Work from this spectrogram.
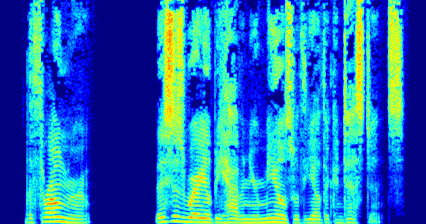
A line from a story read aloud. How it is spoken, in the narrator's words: Lenny murmurs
